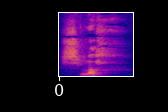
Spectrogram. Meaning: 1. a blow, knock, strike 2. a stroke, limb movement; a style of movement, notably style of swimming 3. a twist, turn 4. a beat, pulsation 5. a stroke, blow, hit, physical impact
- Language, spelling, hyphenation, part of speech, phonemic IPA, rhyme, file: Dutch, slag, slag, noun, /slɑx/, -ɑx, Nl-slag.ogg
